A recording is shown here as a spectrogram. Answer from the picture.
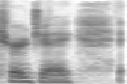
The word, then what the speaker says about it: Terje: Terry, I feel like I've known you so long, and I still want to say Terje. It's T-E-R-J-E, the spelling, not the pronunciation.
